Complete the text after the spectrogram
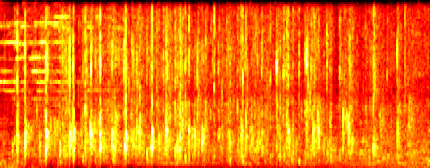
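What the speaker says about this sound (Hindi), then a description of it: "चलिए एक बार जोरदार ताली बजाइए।" Audience at a Hindu religious discourse on the Ramcharitmanas in Raipur breaks into loud, sustained clapping that fills the whole stretch, with a voice briefly heard through it.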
